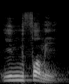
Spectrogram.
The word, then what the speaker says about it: infamy: infamy. Y가 돼서 infamy. 액센트 앞으로 갑니다.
